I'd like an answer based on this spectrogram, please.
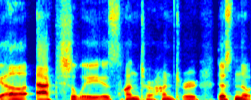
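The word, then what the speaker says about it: Hunter × Hunter: always I've always said Hunter x Hunter for the longest time until like someone corrected me he's like uh actually is Hunter Hunter there's no the X is not pronounced I was like well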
